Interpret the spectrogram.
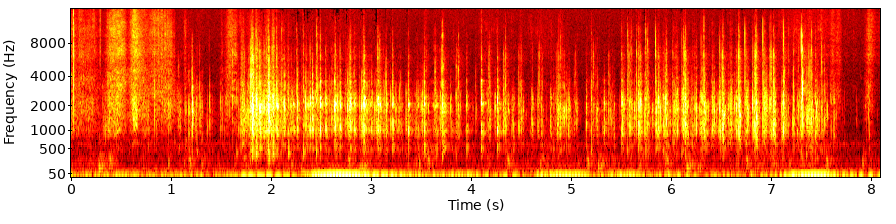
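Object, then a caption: Small printed cardboard box. Long nails rapidly tap and scratch on a small printed cardboard game box held upright in both hands, possibly holding dice. Dense, dry clicks and crisp scratching with a bright, papery edge centered near 2 kHz sound, each tap dying away almost instantly. The scratching comes in louder, sustained stretches between the quicker patter.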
